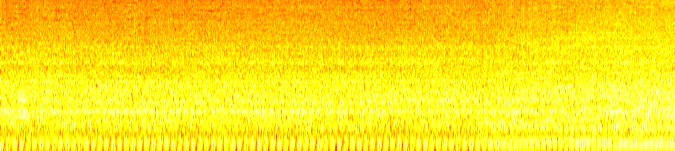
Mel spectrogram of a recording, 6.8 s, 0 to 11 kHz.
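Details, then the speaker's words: Briggs & Stratton Vanguard with Briggs carburetor, cold, run only 5–10 minutes, about 50°F outside, after rewiring: steady, even low idle drone with a consistent firing beat, no knocks or misses. "Everything seems like it's working. I have no complaints. Runs pretty good. It's a Briggs carburetor."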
